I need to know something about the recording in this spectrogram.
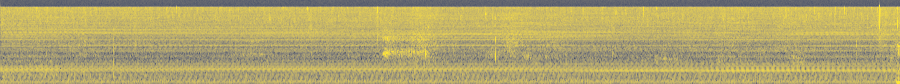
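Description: A steady electrical hum, unchanging throughout, with a fainter higher steady tone over it.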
